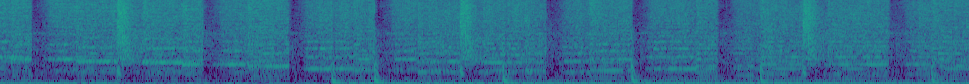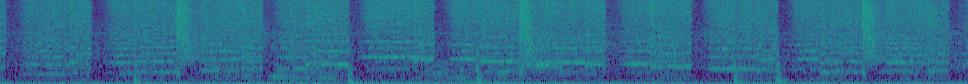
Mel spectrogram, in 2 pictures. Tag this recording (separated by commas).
Music, Speech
